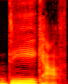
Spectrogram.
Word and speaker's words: decaf: So, you might have to clarify, "Do you have decaf?" decaf. So, this is that long e, decaf.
